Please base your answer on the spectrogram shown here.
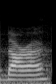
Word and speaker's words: Dara: My name is Dara, or Dara is how you actually pronounce it.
